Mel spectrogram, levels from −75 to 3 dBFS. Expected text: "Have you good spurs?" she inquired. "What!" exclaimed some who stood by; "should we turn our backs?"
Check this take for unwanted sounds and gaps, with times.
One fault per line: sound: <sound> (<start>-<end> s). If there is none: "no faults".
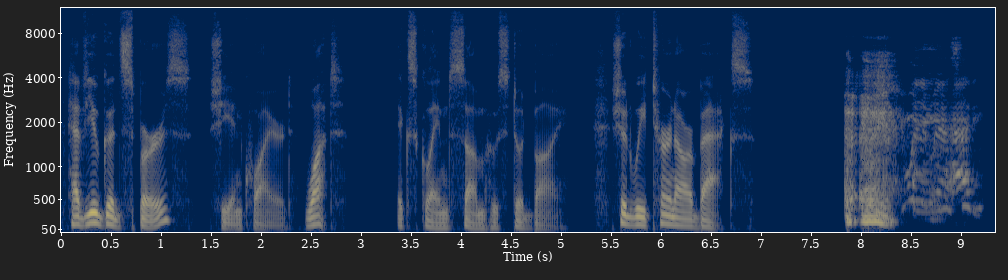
sound: throat clearing (7.8-9.2 s)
